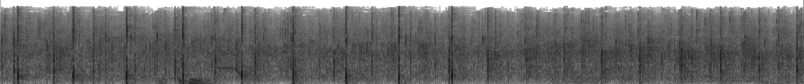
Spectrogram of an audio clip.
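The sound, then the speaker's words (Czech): An audience at Family Fest claps steadily for several seconds in respect for people who shared their stories, a dense wash of overlapping handclaps with sharp individual claps popping out, holding at an even, moderate loudness throughout. “a já bych možná vás poprosil, kdybyste jim vyjádřili respekt, i když tady většina z nich nesedí dneska, pořádným potleskem za jejich statečnost a za jejich příběh.”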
